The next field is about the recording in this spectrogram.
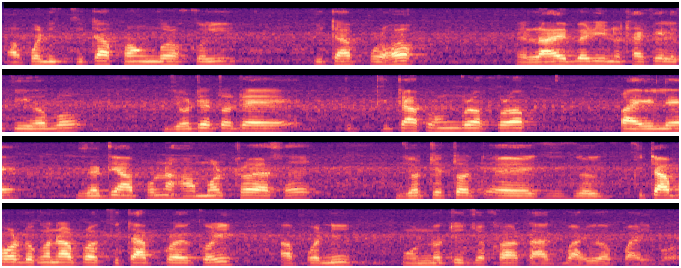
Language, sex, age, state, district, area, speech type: Assamese, male, 60+, Assam, Golaghat, urban, spontaneous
